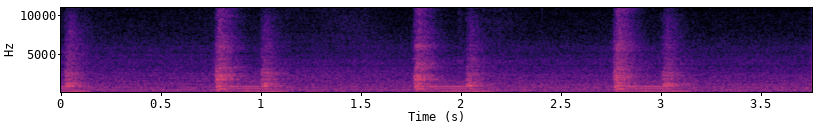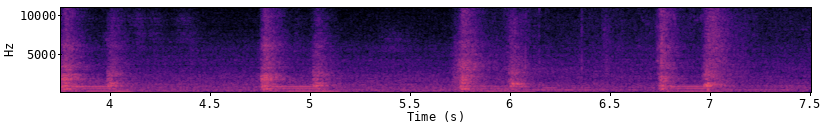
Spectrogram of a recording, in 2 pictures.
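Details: Armstrong FM-20000T2 three-phase blower after tube replacement, idle for 3 weeks, all phases present within 1V: a sharp clack about once a second, each followed by a short dying hum. Repeated failed start attempts that eventually trip the blower breaker.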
